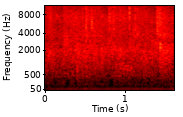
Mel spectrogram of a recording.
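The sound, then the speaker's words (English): An audience claps hands together in sustained, dense applause in praise of God, steady and fairly loud throughout, with no distinct voices standing out. “Give the Lord a great hand clap of praise.”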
